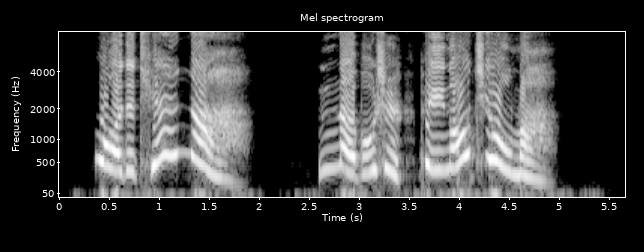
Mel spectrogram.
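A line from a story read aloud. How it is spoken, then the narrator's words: Exaggerated shout. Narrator (Chinese): 哈尔昆夸张的喊了起来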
